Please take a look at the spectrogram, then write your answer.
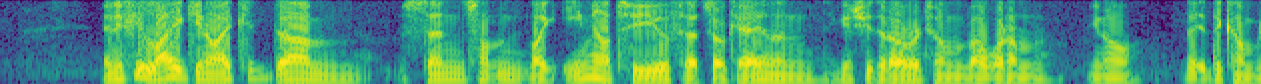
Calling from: Cardiff, Wales, United Kingdom; I'm calling from Cardiff.

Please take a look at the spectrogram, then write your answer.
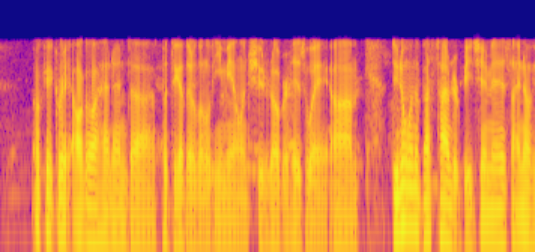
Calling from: Cardiff, Wales, United Kingdom; I was calling from Cardiff

